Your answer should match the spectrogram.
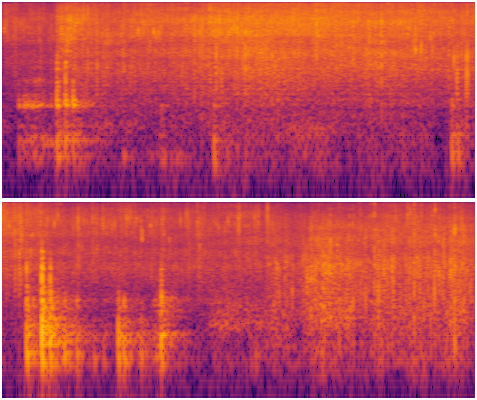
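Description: Two lengthways-sliced pieces of food frying in a pan in a stable, a steady close sizzle with occasional louder crackles and stirring clicks throughout.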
